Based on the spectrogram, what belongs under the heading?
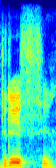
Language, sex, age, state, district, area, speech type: Hindi, male, 30-45, Uttar Pradesh, Prayagraj, rural, read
